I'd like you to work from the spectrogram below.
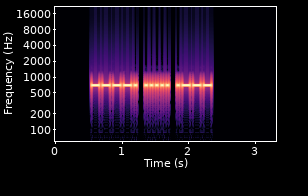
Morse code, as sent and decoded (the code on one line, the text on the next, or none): ----. ..... .---
95J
